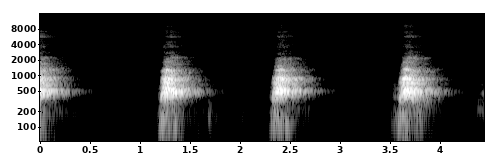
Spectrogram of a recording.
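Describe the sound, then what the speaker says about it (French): A dog barks four times at even intervals about a second apart, each bark loud, close and sharp with a quick fade and silence between. "mes chiens ont arrêté d'aboyer"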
